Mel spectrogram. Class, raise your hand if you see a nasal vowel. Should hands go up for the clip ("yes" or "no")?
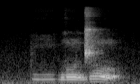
yes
